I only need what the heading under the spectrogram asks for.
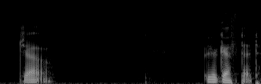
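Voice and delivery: rough, low, creaky voice. Retelling what his mom said about his drawing, imitating a mother. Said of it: "Your impression of her is".

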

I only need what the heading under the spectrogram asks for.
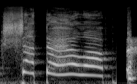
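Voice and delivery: mock very high, dragged-out, drawn-out shout. Retelling a road trip when a caller yelled at everybody: imitating someone yelling. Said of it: "Why were you yelling?".

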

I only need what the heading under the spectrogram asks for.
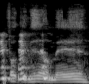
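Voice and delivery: put-on assumed generic American accent. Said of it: "generic American".

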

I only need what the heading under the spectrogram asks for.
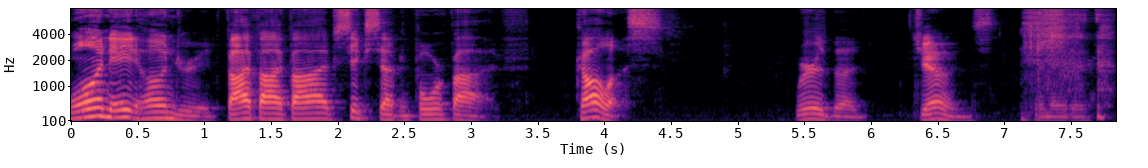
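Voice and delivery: crisply enunciated announcer voice, radio commercial style. Asked to talk like giving a commercial into the mic, in a commercial voice. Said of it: "Talk like you're trying to give us a commercial right now".

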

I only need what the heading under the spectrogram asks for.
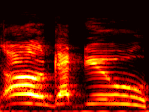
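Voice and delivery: high, slow, loud shout. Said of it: "and they're shouting".

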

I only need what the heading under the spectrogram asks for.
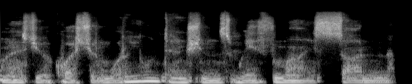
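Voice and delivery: very low, deep, pressing growl. Playing a character jolting the player's head from behind mid-battle, very low growl. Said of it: "he says in a very low growl".

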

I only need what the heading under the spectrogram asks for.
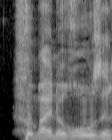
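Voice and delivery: crying out together. Narrator reading a tale, voicing the creatures as they are crying out. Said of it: "riefen sie".

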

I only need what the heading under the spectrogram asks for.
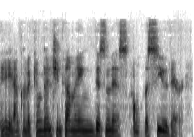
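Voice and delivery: ordinary talk, nothing marked

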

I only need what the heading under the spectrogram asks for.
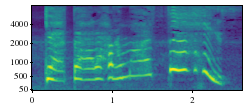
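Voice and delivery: shrill, very high, loud, sudden flipped-out yell. Speaker acts out snapping at him after the same bit repeated several times: retelling a yell. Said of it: "start yelling and being like".

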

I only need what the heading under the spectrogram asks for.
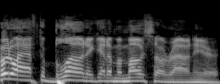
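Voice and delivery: high, demanding reality-star voice. Joking about Colton on Bachelor in Paradise: imitating Colton. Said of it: "It's me, Colton".

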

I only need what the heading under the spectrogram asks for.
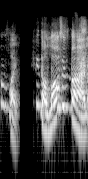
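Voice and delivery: stunned disbelief, drawn out, high and loud.

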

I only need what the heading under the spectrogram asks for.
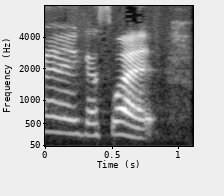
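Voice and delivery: high, mock ironic, put-on sunny cheerfulness. Joking that a frightening diagnosis is now a fun party story: mock cheerful. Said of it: "it's my fun par-, party story".

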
